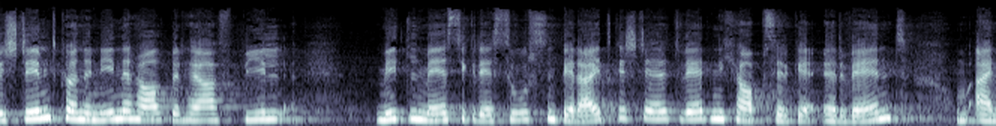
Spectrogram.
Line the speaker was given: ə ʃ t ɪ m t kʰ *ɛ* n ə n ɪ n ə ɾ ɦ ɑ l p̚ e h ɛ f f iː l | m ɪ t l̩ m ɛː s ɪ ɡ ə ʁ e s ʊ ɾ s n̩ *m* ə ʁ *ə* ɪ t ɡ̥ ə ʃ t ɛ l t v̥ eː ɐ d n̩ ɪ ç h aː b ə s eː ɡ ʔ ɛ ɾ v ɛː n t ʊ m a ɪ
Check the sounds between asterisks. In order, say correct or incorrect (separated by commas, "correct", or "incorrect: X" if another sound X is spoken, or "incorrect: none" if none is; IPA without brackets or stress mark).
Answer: incorrect: œ, incorrect: b, incorrect: a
